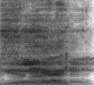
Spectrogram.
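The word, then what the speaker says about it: Yerry: Robert Yuri. Yeah. Is that how you pronounce It? You sounds like you're saying Yuri. It's ye e r r y. It's pronounced Jerry. It's Jerry. Yuri. Like Jerry or Terry.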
